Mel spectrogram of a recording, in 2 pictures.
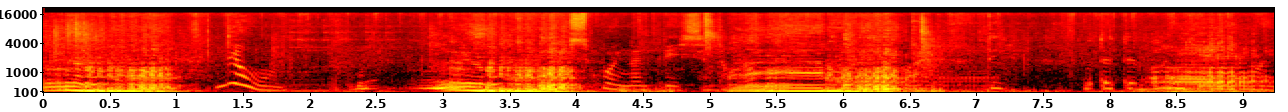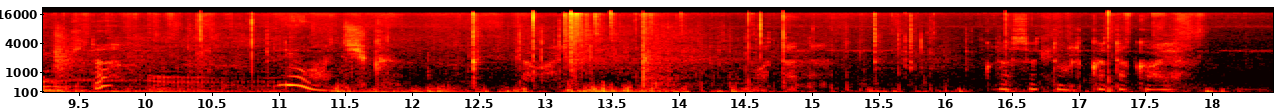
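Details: In the evening at Taigan safari park, as dusk falls on the savanna enclosure, the lion Leon gives a series of loud, deep, heavy roars a few seconds apart, part of the lions' evening roaring, with people talking nearby.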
